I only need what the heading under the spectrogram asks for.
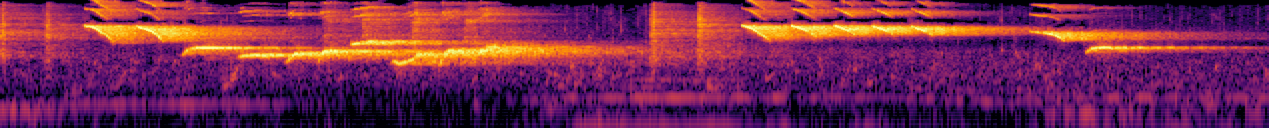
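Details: White-rumped shama master song for training other shamas: rich loud descending whistles and slurred phrases, sharp high notes in quick series, a pause, then more clear whistled phrases.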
